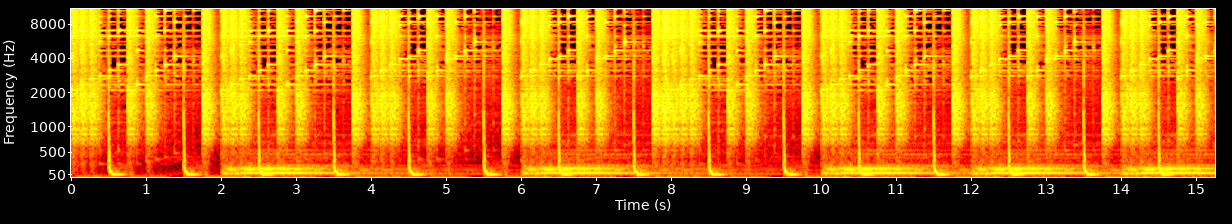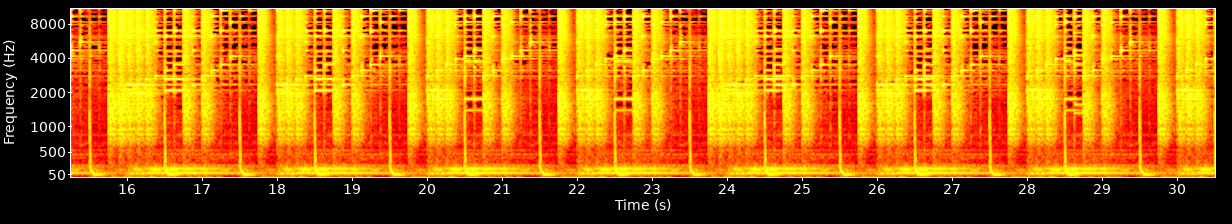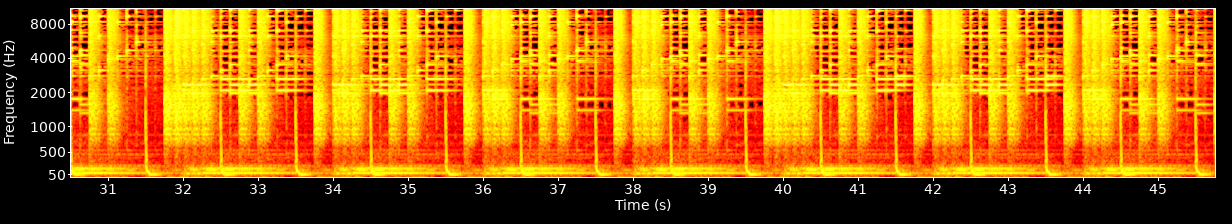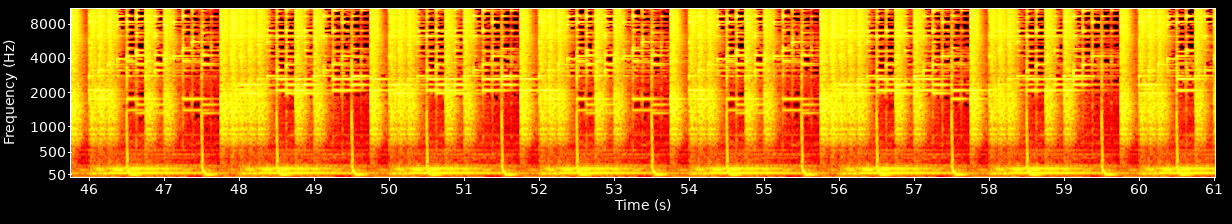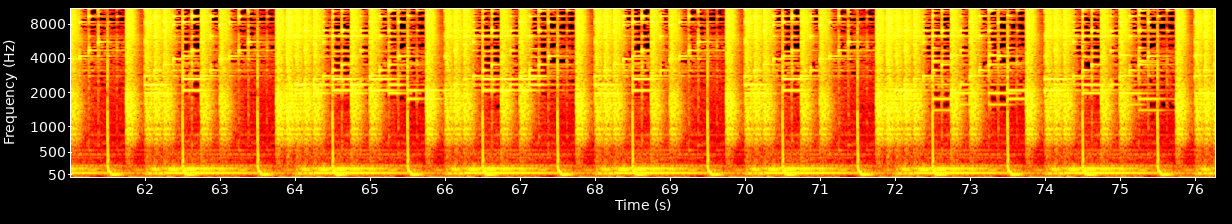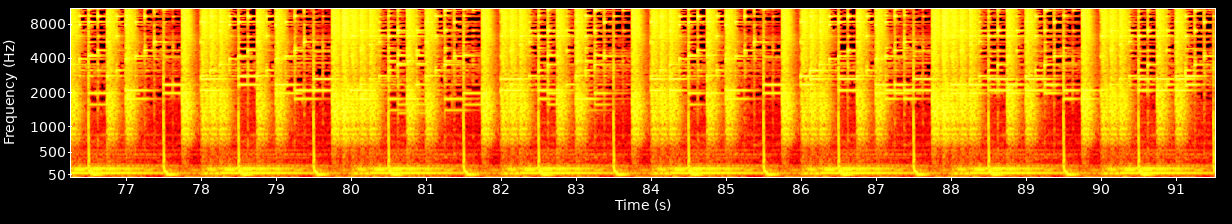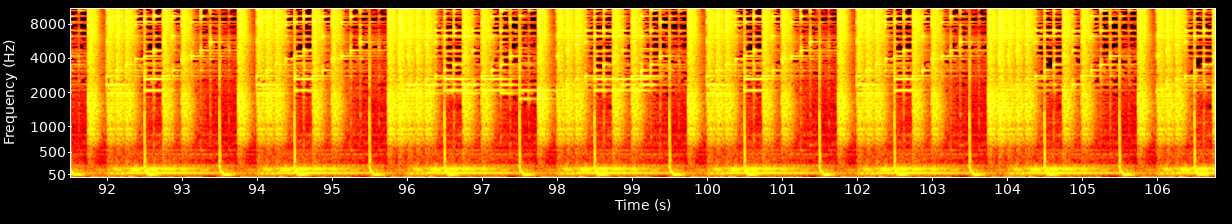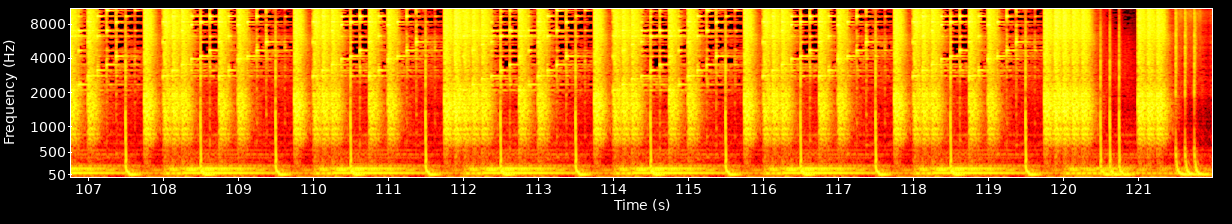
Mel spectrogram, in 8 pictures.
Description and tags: Different game loop for level 5 'ภูเขาไฟหิมะ' Hỏa Tuyết Sơn of game Đôn Hổ (I not like first loop). Create use Garageband and World Music Jam Pak. 2021.01.24 11:14
Combine with part 2 for complete loop for RGP game:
